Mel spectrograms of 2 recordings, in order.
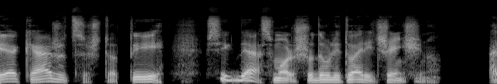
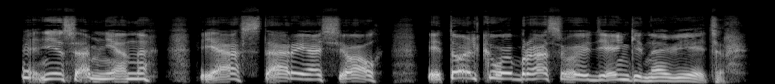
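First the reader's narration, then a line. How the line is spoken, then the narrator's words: Hoarse old voice. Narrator (Russian): произнес он хрипловатым старческим голосом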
